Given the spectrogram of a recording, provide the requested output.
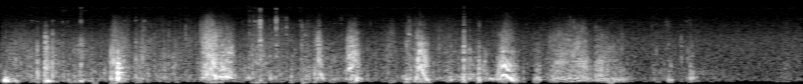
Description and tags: using a zipper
